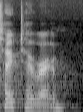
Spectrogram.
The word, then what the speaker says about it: Totoro: You know, it is actually pronounced Totoro. – Yeah. I can't say it like that, though. – But yeah, we've forever just been calling it Totoro. So. – It's on the same level as pedo. – Yeah, we just can't pronounce it like the proper Japanese way.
